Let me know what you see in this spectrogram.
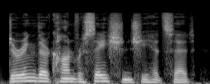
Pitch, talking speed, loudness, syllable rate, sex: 125 Hz, 170 wpm, -17 LUFS, 5.4 syllables/s, male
